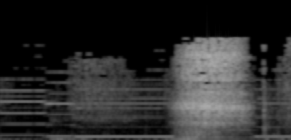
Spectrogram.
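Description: An alarm sounds as a steady, mid-pitched electronic tone, briefly drowned out by a breathy burst of noise before the tone carries on.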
